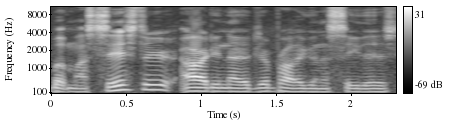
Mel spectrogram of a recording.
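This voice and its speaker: A man's medium-pitched voice with a North Carolina accent. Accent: Southern North Carolina. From North Carolina, Lumberton. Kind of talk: casual chat.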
